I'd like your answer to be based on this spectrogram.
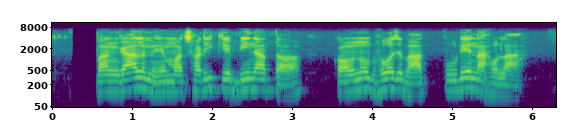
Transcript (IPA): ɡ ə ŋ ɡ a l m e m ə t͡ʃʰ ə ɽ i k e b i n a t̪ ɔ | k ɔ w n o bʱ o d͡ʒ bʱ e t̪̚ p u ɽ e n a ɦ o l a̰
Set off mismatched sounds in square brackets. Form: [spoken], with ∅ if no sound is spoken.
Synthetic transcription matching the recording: [b] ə ŋ ɡ a l m e m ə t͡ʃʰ ə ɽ i k e b i n a t̪ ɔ | k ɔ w n o bʱ o d͡ʒ bʱ [a] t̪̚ p u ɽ e n a ɦ o l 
